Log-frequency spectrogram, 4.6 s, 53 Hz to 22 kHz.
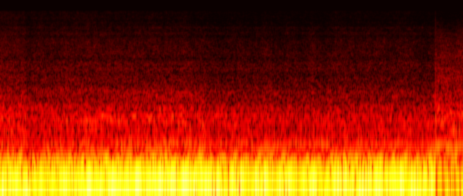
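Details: Freshly built Mopar 383 V8 for a '68 Dodge D200 on the dyno, timing at 34 degrees, before a rev to 5,000 RPM: deep, steady rumble with even, smooth beat, no knocks or ticks; running healthy.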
